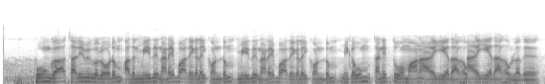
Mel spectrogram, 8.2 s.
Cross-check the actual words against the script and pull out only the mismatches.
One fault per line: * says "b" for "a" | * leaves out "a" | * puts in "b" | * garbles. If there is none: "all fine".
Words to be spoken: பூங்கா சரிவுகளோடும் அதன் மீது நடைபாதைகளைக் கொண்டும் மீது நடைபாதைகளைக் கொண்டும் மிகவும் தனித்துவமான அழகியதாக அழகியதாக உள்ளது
all fine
